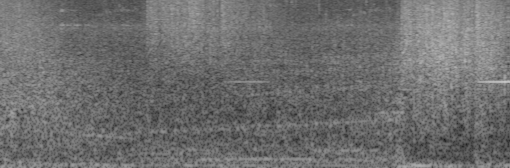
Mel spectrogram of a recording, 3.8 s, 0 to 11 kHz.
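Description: Deep booming rifle shots from the sniper shooter game Sniper Elite V2, a sustained low rumble with a heavier blast near the end, loud and with no talking.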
